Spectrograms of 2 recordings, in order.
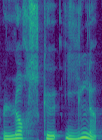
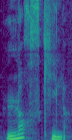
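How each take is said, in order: First: The final vowel of 'lorsque' is kept. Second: The final vowel of 'lorsque' is dropped. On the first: The speaker calls it wrong. "il ne faut pas dire" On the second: The speaker calls it right. "vous dites bien"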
